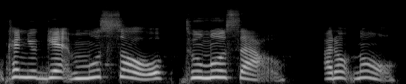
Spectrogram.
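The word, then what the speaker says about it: 無双: Because I've seen people mispronounce muso as... What's they do that? What did they do? Muso as... What's this type of game? Musao. Yeah, they would say musao.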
